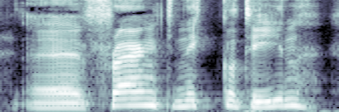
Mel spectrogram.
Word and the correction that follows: Ntilikina: Frank Nikotin. Ja, jag kan fan jag har inte lärt mig uttala Det Det var Ntilikina. Ntilikina.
